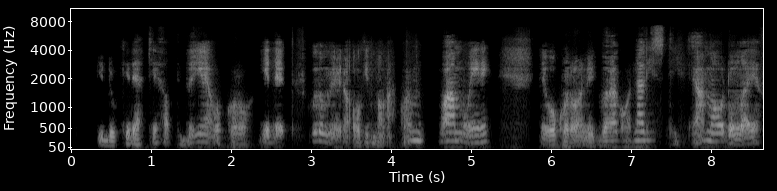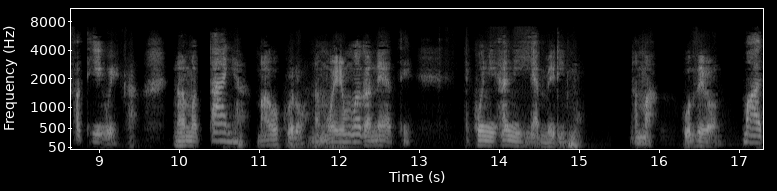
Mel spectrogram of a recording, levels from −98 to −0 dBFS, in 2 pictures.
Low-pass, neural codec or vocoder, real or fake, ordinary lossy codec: 7.2 kHz; codec, 16 kHz, 0.5 kbps, X-Codec, WavLM features, trained on Multilingual LibriSpeech; fake; AAC, 32 kbps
